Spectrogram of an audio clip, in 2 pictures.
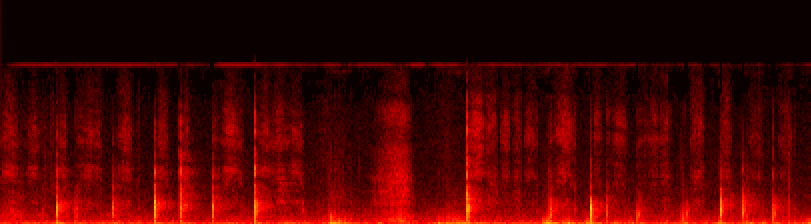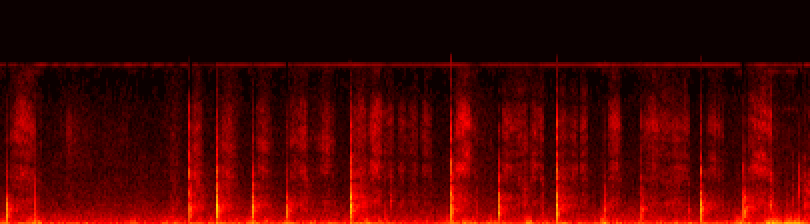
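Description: Pen or chalk writing during a thermodynamics lecture, a steady run of quick scratchy strokes and taps that stays close and fairly quiet, with brief pauses between bursts and no talking.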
